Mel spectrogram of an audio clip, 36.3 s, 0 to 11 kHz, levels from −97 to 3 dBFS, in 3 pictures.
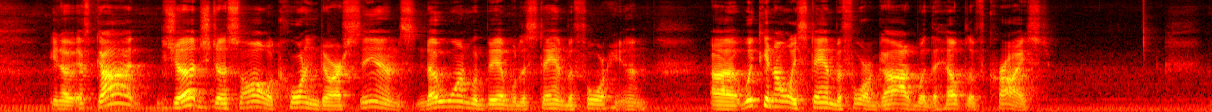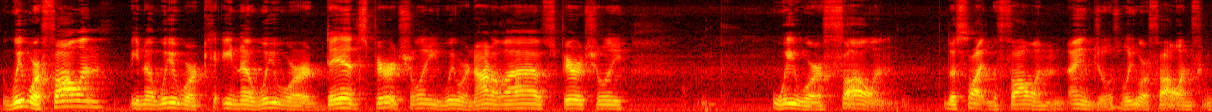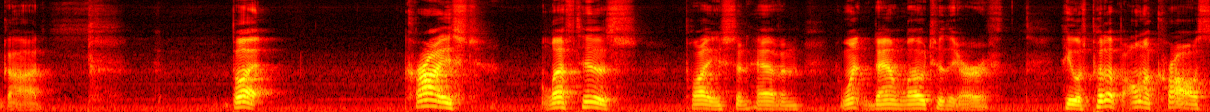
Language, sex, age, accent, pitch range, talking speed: English, male, 40-59, American, 105-125 Hz, 135 wpm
